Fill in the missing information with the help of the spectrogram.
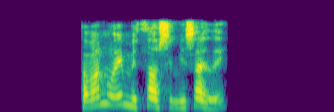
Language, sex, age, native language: Icelandic, female, 30-39, Icelandic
